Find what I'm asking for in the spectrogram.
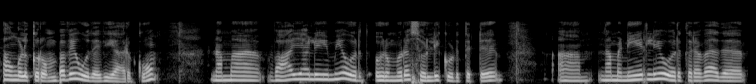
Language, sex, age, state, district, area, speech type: Tamil, female, 18-30, Tamil Nadu, Tiruppur, rural, spontaneous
